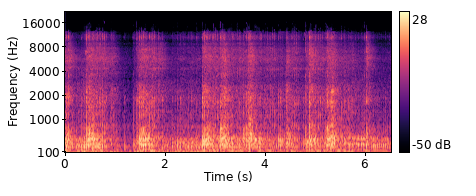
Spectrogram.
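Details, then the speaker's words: 2005 Honda CRF450X that sat 10 years; the owner suspected low compression from leaking or tight valves. The single cylinder now runs cleanly with crisp throttle response, no misses, no smoke: normal running. "it's not smoking or anything it sounds good the throttle response is good it's not like choking out or anything"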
